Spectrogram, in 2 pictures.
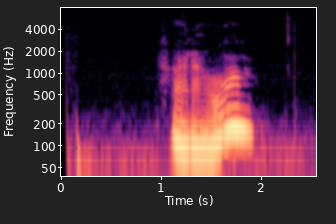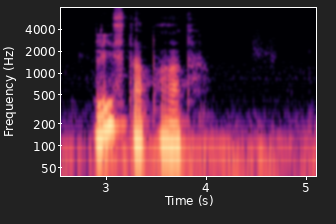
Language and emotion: Russian, sad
